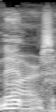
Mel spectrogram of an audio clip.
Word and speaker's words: Marz: then Mars okay it's not Marts or anything it's just Mars okay cool all right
